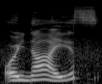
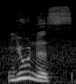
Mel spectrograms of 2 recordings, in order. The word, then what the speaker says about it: Eunice: Jedenfalls eine nette Zuschauerin, ich gehe davon aus, dass es eine Frau ist, meinte, dass sie Yunis ausgesprochen wird. Eunice, Yunis, Oinais. Okay. Wir nennen sie ab jetzt Yunis.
